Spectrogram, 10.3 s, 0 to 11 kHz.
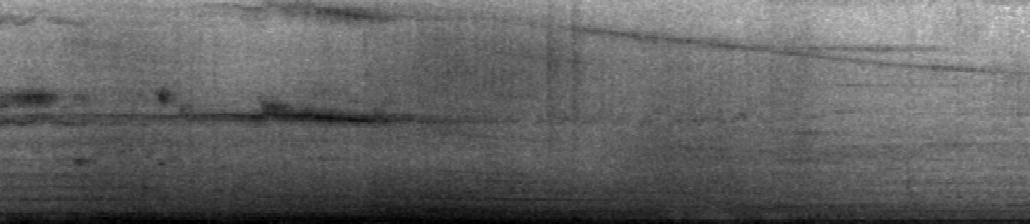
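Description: GO Transit commuter train rolling past and away: bilevel coaches rumbling over the rails, with high-pitched wheel squeal in the first few seconds. The MP40PH-3C diesel locomotive at the rear passes about halfway through, and the rumble then fades as the train recedes.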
